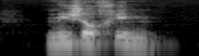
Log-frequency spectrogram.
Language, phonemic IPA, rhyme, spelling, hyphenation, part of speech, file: Dutch, /ˌmi.zoːˈɣin/, -in, misogyn, mi‧so‧gyn, adjective / noun, Nl-misogyn.ogg
- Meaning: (adjective) misogynistic, misogynist, misogynic, misogynous; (noun) misogynist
